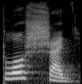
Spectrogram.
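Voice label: "площадь", Komi, female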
